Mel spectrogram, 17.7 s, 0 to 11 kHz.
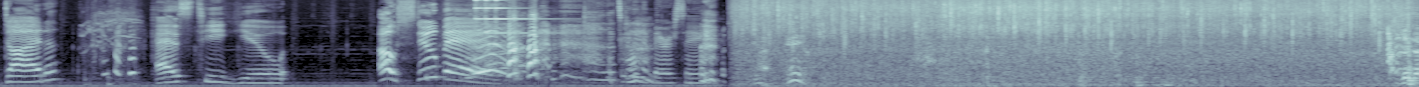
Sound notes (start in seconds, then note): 1.0 laughs; 5.9 bell rings; 6.0 laughs; 11.4 rain pattering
